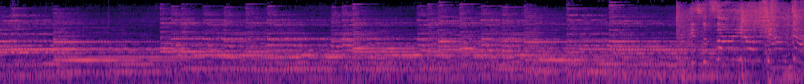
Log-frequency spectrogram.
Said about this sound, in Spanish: Mira, quiero que escuches atentamente este sonido. Son las campanas del Ayuntamiento de Zamora. ¿Te suena? ¿Has reconocido la música que tocan estas campanas?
